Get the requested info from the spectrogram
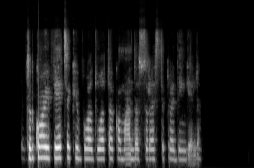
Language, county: Lithuanian, Vilnius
